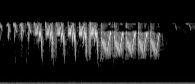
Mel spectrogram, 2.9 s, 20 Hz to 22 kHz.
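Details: Chaffinch singing from a camera perch at Loch Garten, 24 May, 17.02: accelerating high chips fall into a rattling series of repeated swooping notes, then stop abruptly, with nothing else audible.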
